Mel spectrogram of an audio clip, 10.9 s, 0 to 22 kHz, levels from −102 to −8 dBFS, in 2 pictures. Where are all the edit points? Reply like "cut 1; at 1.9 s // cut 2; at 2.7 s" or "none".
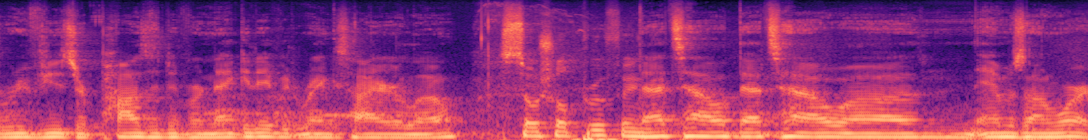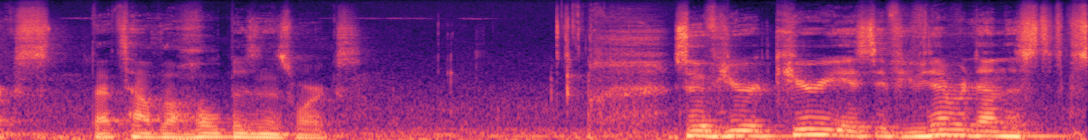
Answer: none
